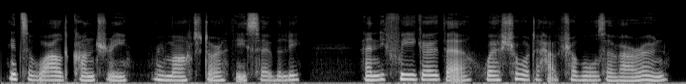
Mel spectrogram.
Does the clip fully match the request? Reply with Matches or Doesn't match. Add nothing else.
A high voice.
Matches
